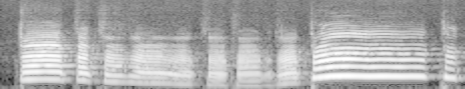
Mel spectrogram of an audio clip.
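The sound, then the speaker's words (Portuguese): A voice mimics horns blaring, sustained buzzing tones rising and falling in a short fanfare-like phrase, fairly loud, with no other sounds. “Porque eu estava numa consulta e de repente me ouvi umas trompas.”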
